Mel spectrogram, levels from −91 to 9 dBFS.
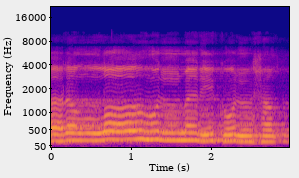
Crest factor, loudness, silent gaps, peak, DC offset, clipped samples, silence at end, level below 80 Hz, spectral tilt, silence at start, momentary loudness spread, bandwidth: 12 dB; -17 LUFS; none; -4 dBFS; under 0.1%; under 0.1%; 0 s; -64 dBFS; -7 dB/octave; 0 s; 3 LU; 9.6 kHz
